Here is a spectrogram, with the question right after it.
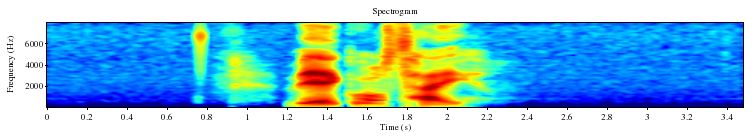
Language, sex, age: Norwegian, female, 39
